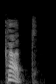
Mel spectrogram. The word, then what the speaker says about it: cut: Por ejemplo, cut, el verbo cortar, que se escribe C-U-T y, sin embargo, se pronuncia con A.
